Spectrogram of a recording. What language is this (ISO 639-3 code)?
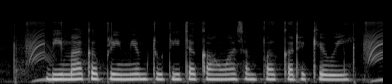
bho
